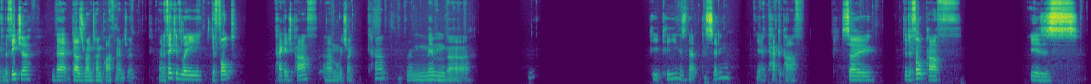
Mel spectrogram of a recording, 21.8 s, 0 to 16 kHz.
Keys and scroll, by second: 2.6-4.2 typing, 6.5-11.4 typing, 13.8 Up, 14.1 shift+Return, 17.0-18.1 typing, 19.9-21.8 typing.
